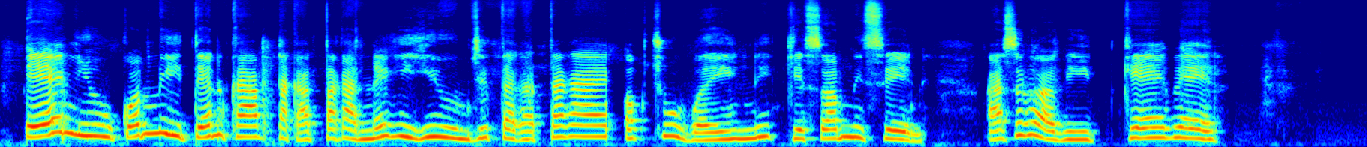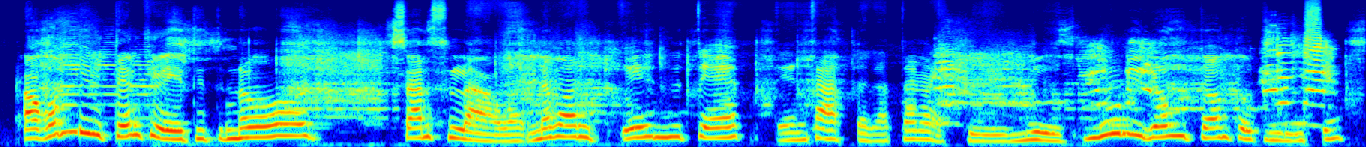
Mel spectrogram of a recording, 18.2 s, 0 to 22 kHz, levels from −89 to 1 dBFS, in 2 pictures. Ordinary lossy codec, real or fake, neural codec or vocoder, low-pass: none; fake; codec, 44.1 kHz, 7.8 kbps, Pupu-Codec; none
